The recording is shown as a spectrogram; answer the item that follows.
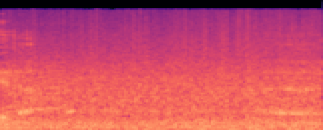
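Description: Steady, even background hiss in the gap between spoken phrases.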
